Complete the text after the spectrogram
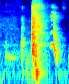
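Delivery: sudden loud sneeze; real sneeze. Real, not acted. Streamer sneezing mid-chat, real sneeze. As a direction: let out a big, explosive sneeze. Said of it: "I'm gonna sneeze".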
